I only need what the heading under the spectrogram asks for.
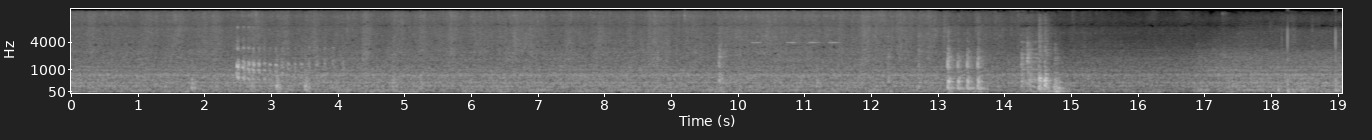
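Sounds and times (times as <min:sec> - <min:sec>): meatballs sizzling in a frying pan: 0:05.2 - 0:15.0.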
